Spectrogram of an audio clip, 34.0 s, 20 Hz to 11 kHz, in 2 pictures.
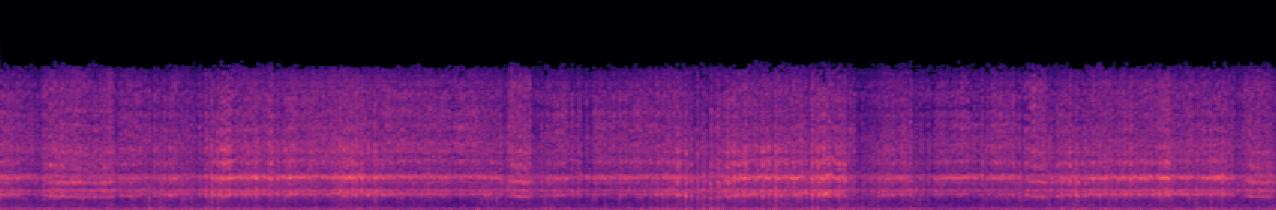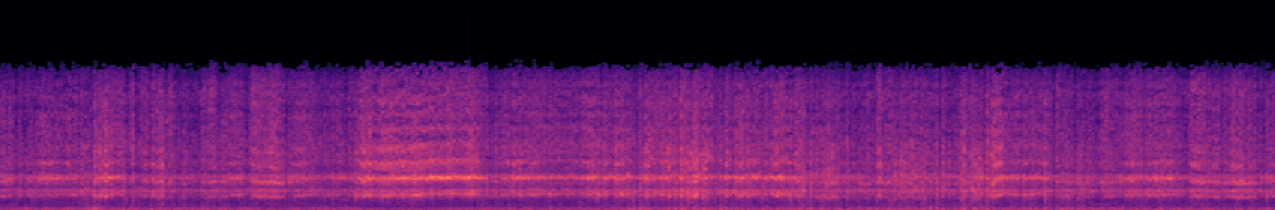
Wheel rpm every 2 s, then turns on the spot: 220, 230, 230, 230, 230, 230, 230, 230, 230, 220, 220, 220, 230, 230, 210, 220, 220.
none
